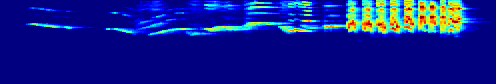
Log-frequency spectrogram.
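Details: Oriental magpie-robin in full song, a lure to stir young wild-caught birds into replying: clear sliding whistles rising and falling, followed by a fast series of harsh buzzy pulses, with faint background hiss.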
